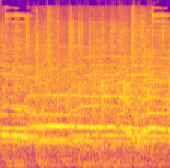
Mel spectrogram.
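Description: A wrestling crowd in Kansas City, Kansas cheers and roars steadily for Jessica James entering the ring, a dense, continuous wash of voices with a sustained tone running underneath.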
